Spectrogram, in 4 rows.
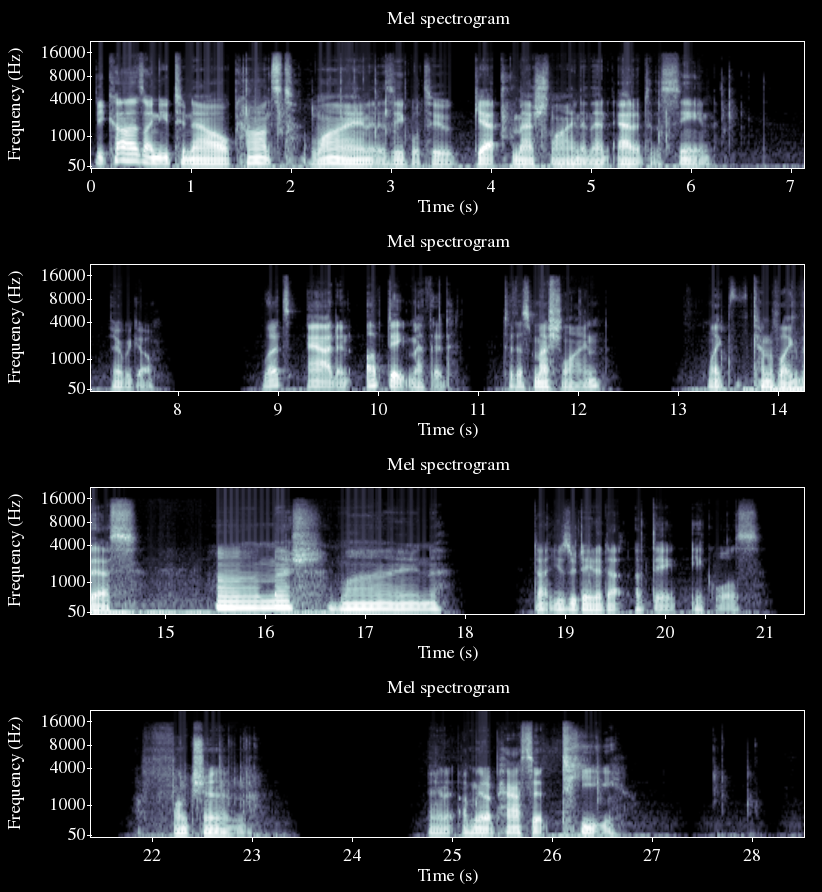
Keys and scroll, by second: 6.3 super+s.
